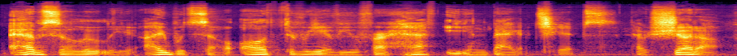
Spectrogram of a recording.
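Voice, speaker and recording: A man voicing a tired, grumpy father in a flat monotone, muttering dry sarcasm for an audio fan drama. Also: fairly low pitch, moderate pace, husky, pitched below the performer's own voice, exaggerated voice. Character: deadpan, tired, grumpy dark-haired father.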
